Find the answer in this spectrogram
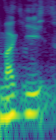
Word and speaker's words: Maggi: Ich wurde gesagt, dass man Maggi eigentlich Italienisch ausspricht, weil der Erfinder Italiener war.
